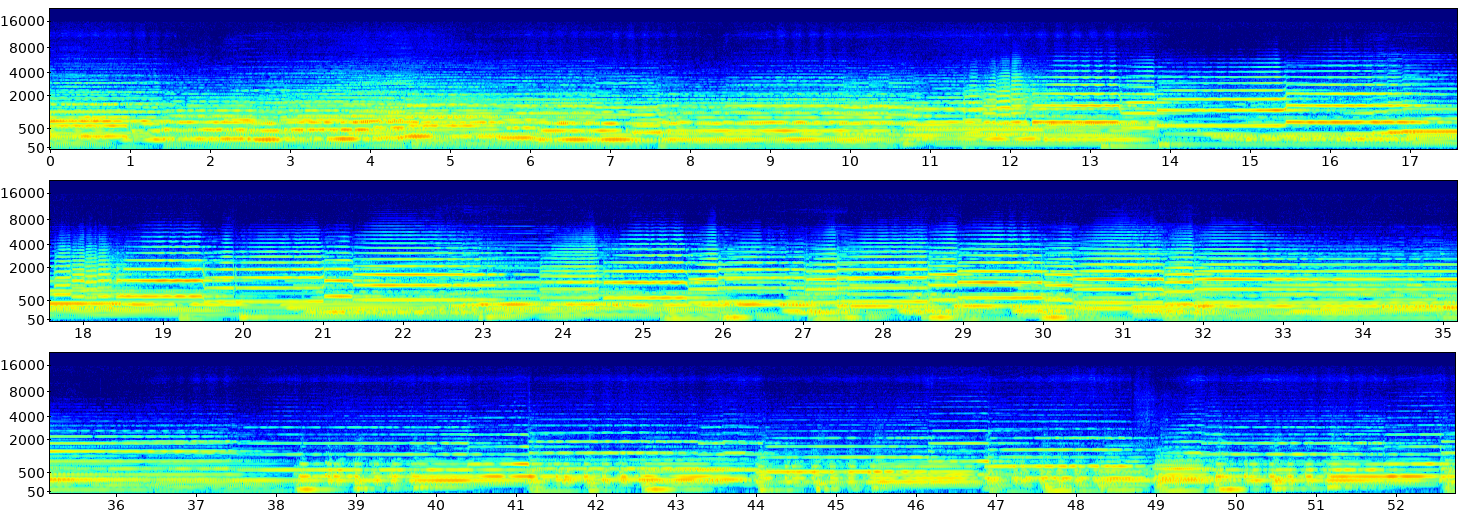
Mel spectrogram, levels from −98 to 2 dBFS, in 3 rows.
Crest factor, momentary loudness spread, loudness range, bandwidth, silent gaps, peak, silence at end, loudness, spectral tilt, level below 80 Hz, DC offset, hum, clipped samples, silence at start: 16 dB; 8 LU; 6 LU; 12.5 kHz; none; -14 dBFS; 0 s; -28 LUFS; -7 dB/octave; -54 dBFS; under 0.1%; none; under 0.1%; 0 s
